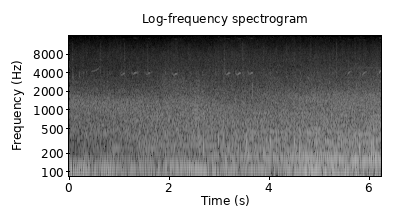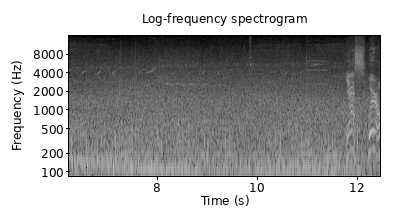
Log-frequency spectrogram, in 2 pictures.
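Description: Footsteps crunch on gravel and pavement.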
